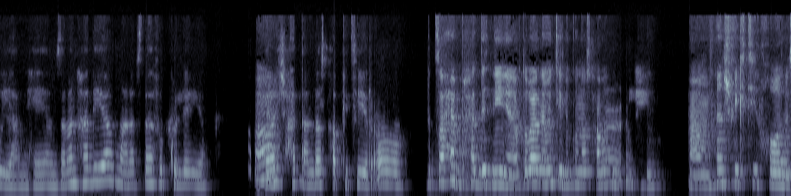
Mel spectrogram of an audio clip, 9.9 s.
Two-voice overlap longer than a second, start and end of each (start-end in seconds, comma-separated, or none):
none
